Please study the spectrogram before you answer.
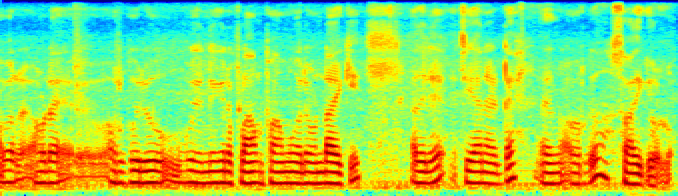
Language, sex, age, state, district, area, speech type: Malayalam, male, 45-60, Kerala, Thiruvananthapuram, rural, spontaneous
